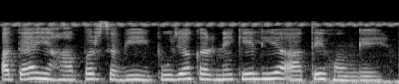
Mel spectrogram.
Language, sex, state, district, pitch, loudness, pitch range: Hindi, female, Uttar Pradesh, Shamli, 225 Hz, -14 LUFS, 210-250 Hz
